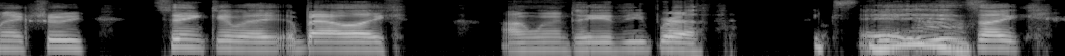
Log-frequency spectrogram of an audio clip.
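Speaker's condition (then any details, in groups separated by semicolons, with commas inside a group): Traumatic brain injury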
